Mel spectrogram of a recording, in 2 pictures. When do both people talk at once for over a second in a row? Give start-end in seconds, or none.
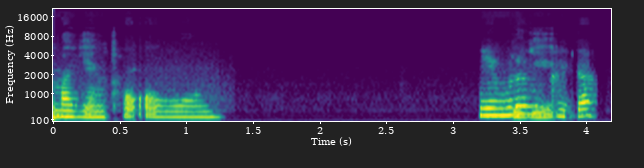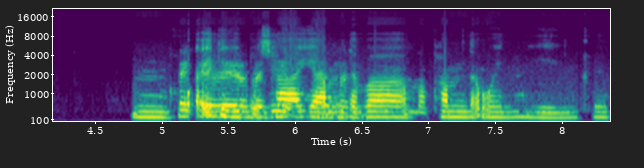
5.1-6.5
